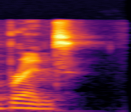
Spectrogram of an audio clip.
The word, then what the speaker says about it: Brent: Are you saying Brett or Brent? – Brett. – It's Brent. – Is it? – Like a David Brent.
